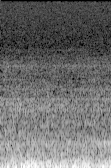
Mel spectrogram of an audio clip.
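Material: Nothing is struck.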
